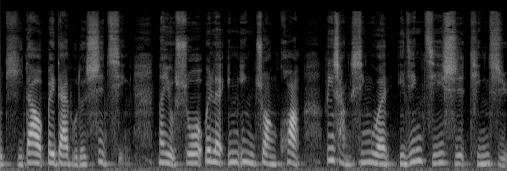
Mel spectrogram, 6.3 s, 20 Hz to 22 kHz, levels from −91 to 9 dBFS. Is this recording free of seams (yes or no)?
yes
